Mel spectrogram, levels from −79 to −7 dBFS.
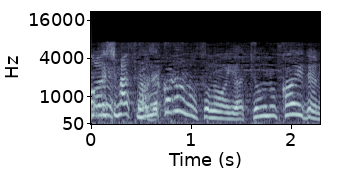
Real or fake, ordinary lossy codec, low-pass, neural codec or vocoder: fake; none; 7.2 kHz; vocoder, 22.05 kHz, 80 mel bands, Vocos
